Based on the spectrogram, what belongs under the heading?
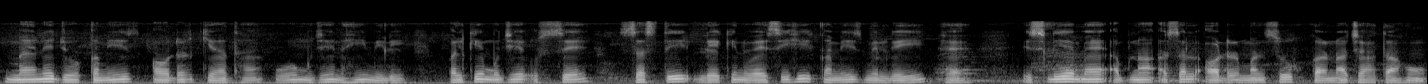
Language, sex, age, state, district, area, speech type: Urdu, male, 18-30, Delhi, New Delhi, rural, spontaneous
